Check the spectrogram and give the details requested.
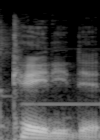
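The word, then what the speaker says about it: katydid: completely butchered that where it turns out it's katie did yeah katie do it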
